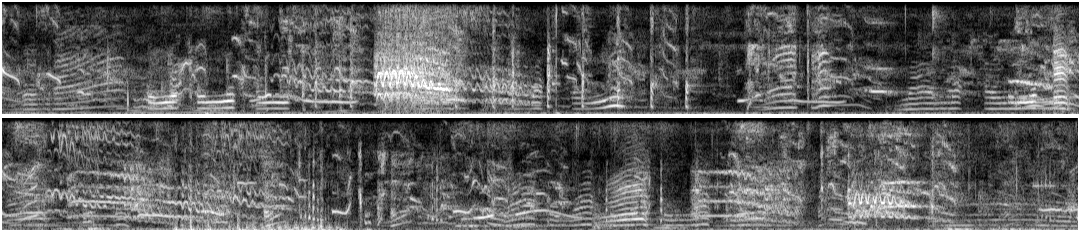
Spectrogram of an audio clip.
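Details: Rose-ringed parakeet chattering nonstop: squeaky, speech-like warbles and quick up-and-down whistled notes, with a loud shrill burst early on and a low rumbling noise partway through.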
